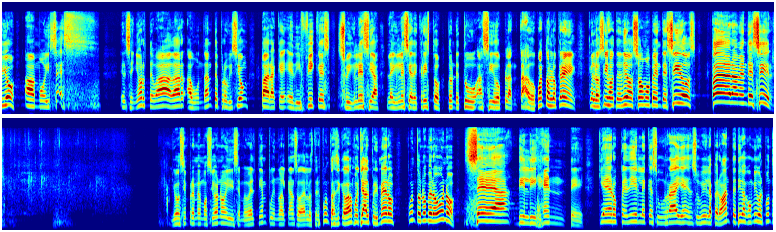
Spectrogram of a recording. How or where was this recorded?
large echoing room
